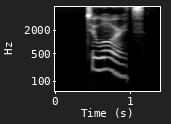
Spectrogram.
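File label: "towards", English, female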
